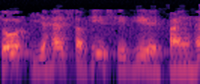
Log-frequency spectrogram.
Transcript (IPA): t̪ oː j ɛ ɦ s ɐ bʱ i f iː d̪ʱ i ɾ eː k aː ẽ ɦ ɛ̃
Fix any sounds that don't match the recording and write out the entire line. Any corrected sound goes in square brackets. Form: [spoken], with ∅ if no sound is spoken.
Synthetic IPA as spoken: t̪ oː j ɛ ɦ s ɐ bʱ i [s] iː d̪ʱ i ɾ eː [kʰ] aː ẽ ɦ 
